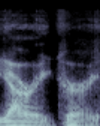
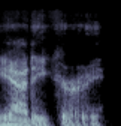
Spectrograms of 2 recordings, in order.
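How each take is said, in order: First: The first name has an R sound in the middle. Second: The first name has a D sound in the middle. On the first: "He wouldn't say Yari Curry" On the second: "he'd say Yadi Curry"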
